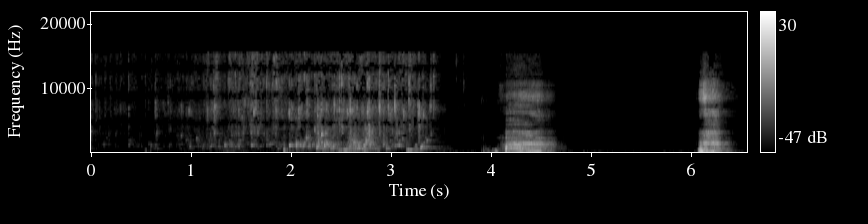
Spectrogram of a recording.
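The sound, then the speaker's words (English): A sound effect of a steady stream of water splashing and hissing for a few seconds, like someone urinating, then stopping, followed by two short, breathy bursts that sound like sighs of relief. “where did you get that sound effect from”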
